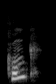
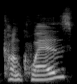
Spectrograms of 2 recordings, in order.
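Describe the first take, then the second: First: The final consonant sound is left silent. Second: The final consonant sound is pronounced. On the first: The speaker calls it right. "but it's" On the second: The speaker calls it wrong. "which looks like"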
